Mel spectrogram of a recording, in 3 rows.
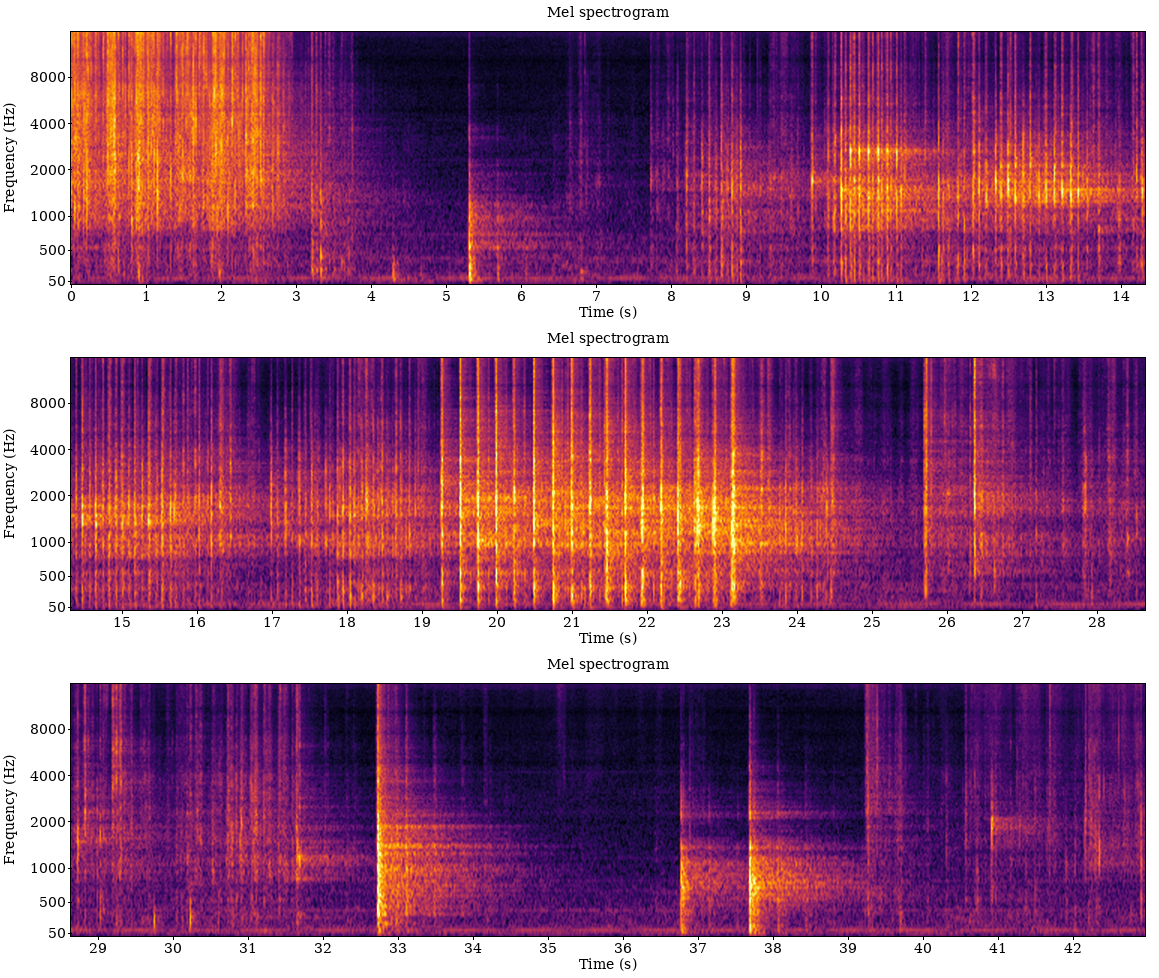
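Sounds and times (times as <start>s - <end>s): wrapper crackling: 0.0s - 3.9s.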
